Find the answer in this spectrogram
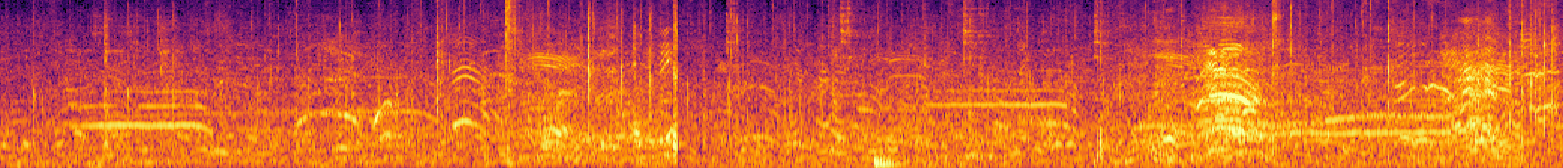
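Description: Spectators' voices at a baseball game: scattered calling and shouting with a few long drawn-out yells, a single sharp knock about halfway through, and louder shouting near the end.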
